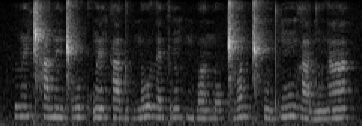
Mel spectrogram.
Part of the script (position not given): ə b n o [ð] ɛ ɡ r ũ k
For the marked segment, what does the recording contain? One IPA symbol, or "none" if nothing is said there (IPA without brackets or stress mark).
ð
